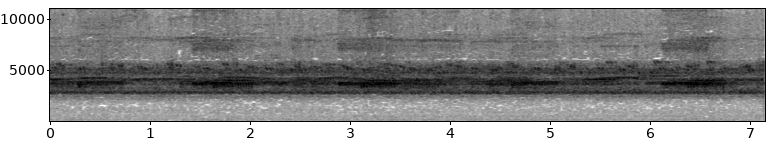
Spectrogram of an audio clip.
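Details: Crickets chirping through a summer night in the forest, giving a thick high-pitched continuous trill that swells softly every second or two, with faint sharp chirps layered above.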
